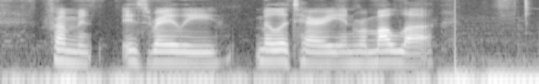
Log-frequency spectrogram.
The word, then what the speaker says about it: Ramallah: I saw a 13-year-old Palestinian boy shot in the head by a rubber bullet from an Israeli military in Ramallah. Just pronounce it Ramla.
